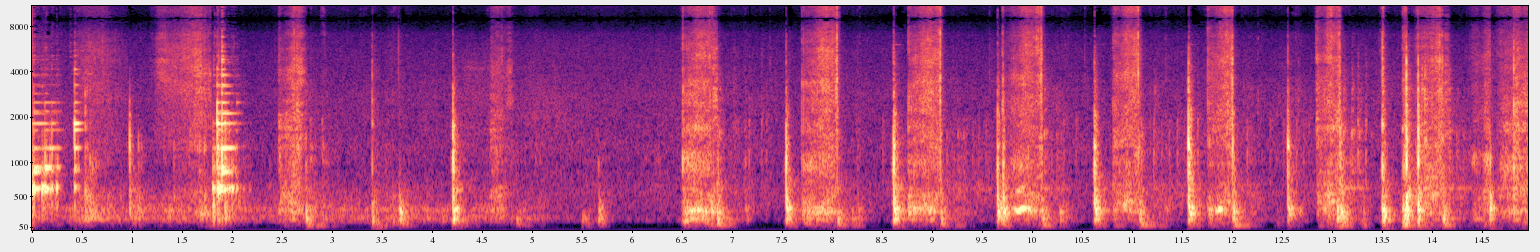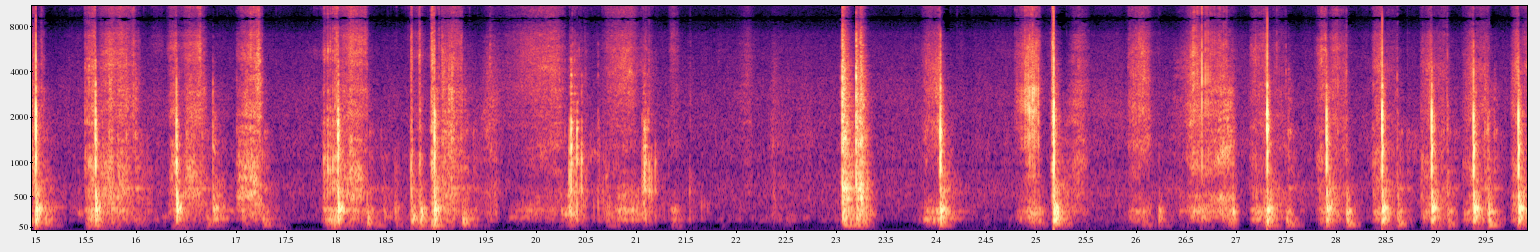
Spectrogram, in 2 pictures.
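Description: Kitchen knife slicing sweet potato and then zucchini on a wooden cutting board, each cut ending in a knock of the blade on the board. About one cut a second, speeding up to about two a second near the end.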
